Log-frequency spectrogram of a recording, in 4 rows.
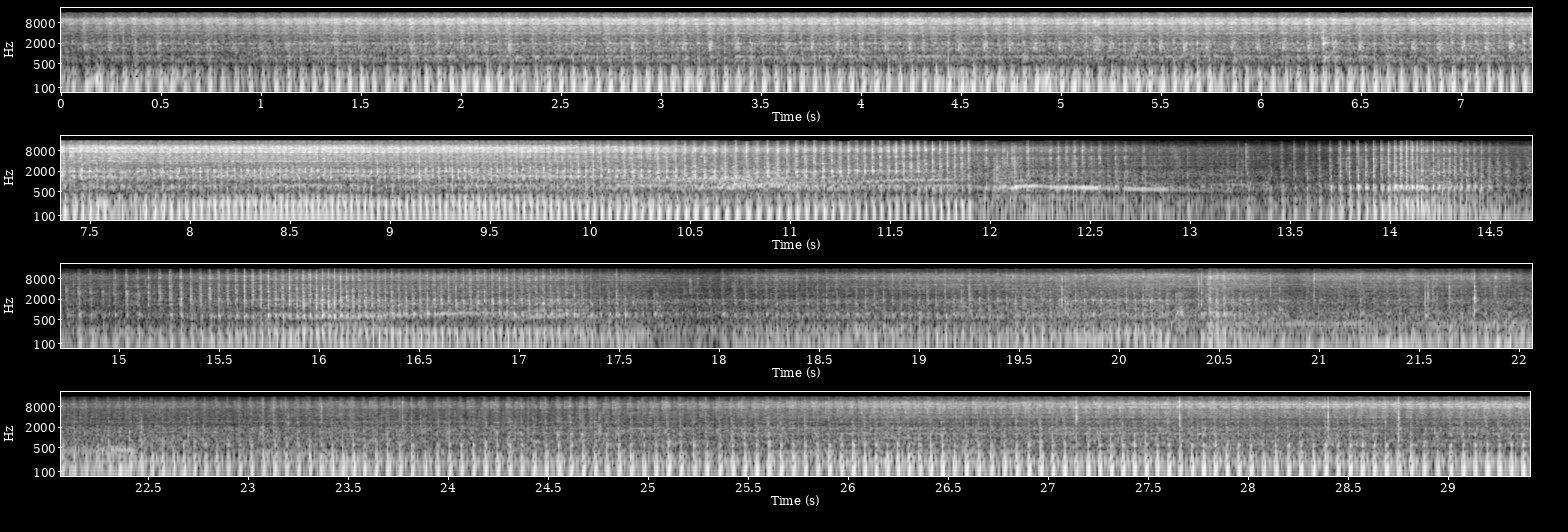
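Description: BMW R1200C's boxer twin engine running as the motorcycle is ridden away across a lot and back. The engine sound grows fainter in the middle and louder again near the end as the bike returns.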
